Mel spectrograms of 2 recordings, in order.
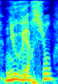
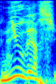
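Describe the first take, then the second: First: It is said with a French accent. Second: It is said with an English accent.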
